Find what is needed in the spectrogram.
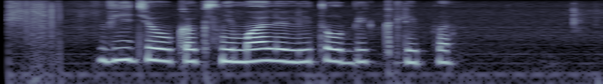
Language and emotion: Russian, neutral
